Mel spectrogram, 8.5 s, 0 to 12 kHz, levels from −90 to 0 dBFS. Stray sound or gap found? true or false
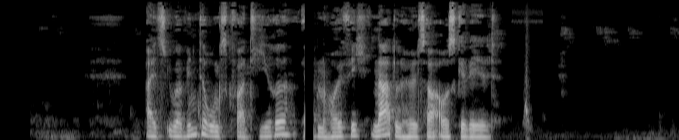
true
